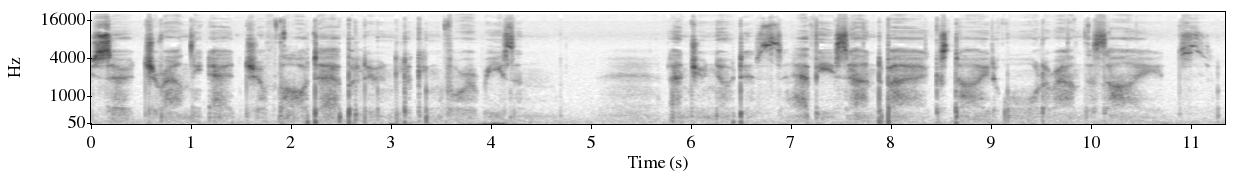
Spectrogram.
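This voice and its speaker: Someone is whispering at a very slow pace. Noticeable background noise is audible. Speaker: ASMR meditation guide. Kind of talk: guided meditation. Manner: whispered, soft-spoken, slow.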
